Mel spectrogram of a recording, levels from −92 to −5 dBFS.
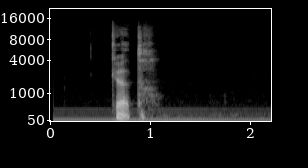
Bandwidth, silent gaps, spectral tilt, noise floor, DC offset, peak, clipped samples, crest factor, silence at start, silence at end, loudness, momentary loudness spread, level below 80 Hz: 15 kHz; none; -4.5 dB/octave; -58 dBFS; under 0.1%; -18 dBFS; under 0.1%; 24 dB; 0.1 s; 0.45 s; -36 LUFS; 26 LU; -56 dBFS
